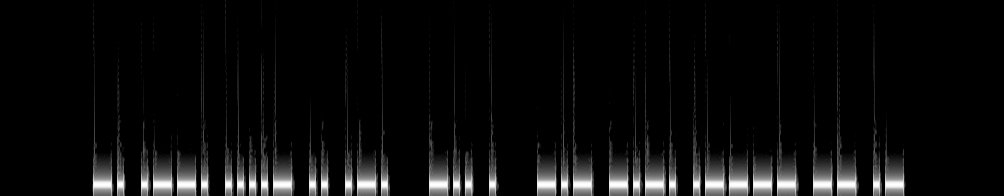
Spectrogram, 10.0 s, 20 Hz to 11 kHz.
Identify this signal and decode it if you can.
Morse code, heard as a keyed tone, about 20 wpm, 700 Hz. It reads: NP4IR DE KC1MA
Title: USA Callsign DE Callsign - 5 Characters - 20wpm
